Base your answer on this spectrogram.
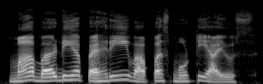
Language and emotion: Sindhi, neutral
